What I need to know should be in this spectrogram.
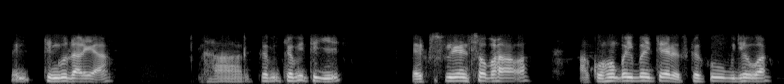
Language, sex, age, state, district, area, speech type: Santali, male, 45-60, West Bengal, Malda, rural, conversation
